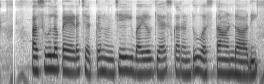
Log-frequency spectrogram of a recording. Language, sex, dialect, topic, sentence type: Telugu, female, Southern, agriculture, statement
